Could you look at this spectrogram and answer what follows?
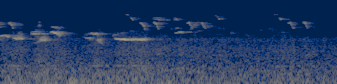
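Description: Small birds chirping: quick short notes that slide downward, coming in clusters of several at a time, over faint low background noise.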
